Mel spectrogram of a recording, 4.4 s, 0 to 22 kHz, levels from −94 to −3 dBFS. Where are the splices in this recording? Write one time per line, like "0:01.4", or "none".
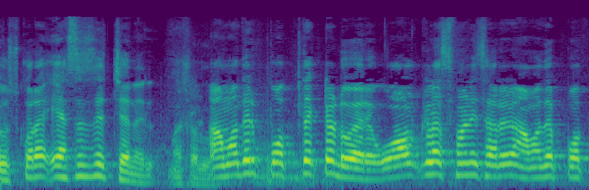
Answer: none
